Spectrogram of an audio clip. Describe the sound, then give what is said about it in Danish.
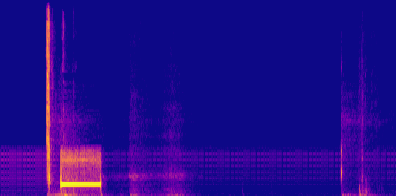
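A sharp click, then a single loud, steady electronic beep from a telephone answering machine, lasting under half a second and signalling the caller to leave a message, followed by near silence broken by a couple of faint clicks. “Indtal en meddelelse efter klartonen.”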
